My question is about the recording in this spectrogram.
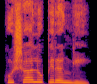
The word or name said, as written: ಕುಶಾಲುಪಿರಂಗಿ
